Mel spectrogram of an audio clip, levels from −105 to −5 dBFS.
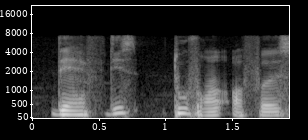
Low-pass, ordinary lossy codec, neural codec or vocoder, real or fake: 7.2 kHz; none; none; real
